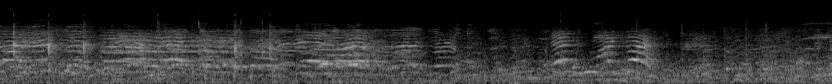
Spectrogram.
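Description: Many children's voices shouting and calling over one another, with a few louder, high calls about six seconds in.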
